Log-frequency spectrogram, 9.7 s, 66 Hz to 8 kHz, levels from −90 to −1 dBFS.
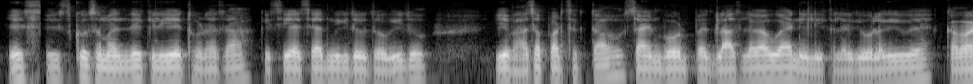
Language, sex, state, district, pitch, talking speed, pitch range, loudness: Hindi, male, Uttar Pradesh, Jalaun, 85 Hz, 205 wpm, 80-90 Hz, -24 LUFS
